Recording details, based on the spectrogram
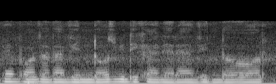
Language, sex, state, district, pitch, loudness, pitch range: Hindi, male, Arunachal Pradesh, Papum Pare, 110 Hz, -17 LUFS, 105-115 Hz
